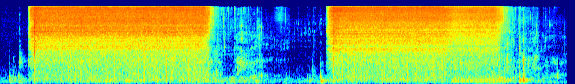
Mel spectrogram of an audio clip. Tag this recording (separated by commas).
home sounds, Liquid, faucet, Sink (filling or washing)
